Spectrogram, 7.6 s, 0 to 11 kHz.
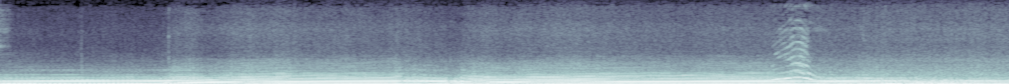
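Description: Chevrolet Corvette with a 6.2-litre LS3 V8 engine revving and pulling away, a loud close engine note rising and falling through several sweeps, with a brief high squeal near the end.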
